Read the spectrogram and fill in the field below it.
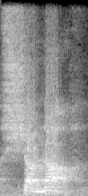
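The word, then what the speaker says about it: שנה: Year in Hebrew is pronounced Shana.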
